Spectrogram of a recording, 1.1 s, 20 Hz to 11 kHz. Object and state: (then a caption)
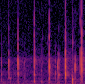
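Sunscreen bottle with thin, runny liquid. A plastic bottle of Lancome oil-free SPF 50 facial sunscreen is shaken, giving about eight quick, bright clicking ticks with no ring and almost no low end. The sharp, light rattle shows the sunscreen inside is a thin, runny liquid.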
